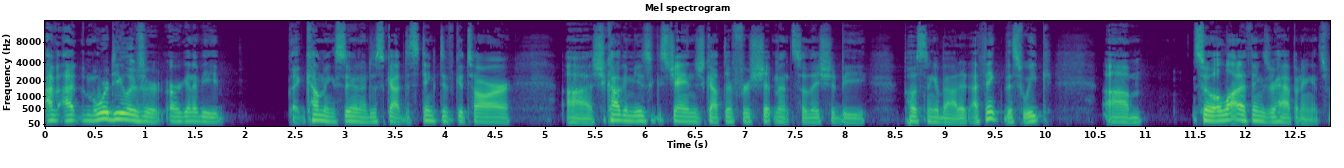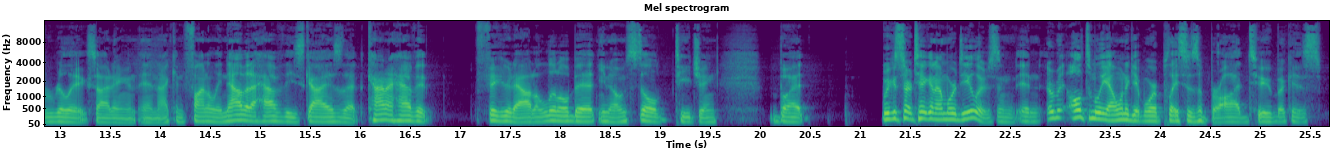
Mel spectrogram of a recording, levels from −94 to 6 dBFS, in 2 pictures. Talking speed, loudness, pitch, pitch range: 215 wpm, -23 LUFS, 125 Hz, 110-145 Hz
